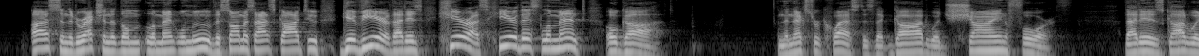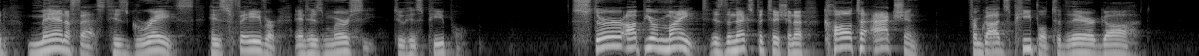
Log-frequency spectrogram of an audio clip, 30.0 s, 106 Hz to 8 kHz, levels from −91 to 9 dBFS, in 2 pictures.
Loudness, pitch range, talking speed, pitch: -23 LUFS, 130-175 Hz, 135 wpm, 150 Hz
